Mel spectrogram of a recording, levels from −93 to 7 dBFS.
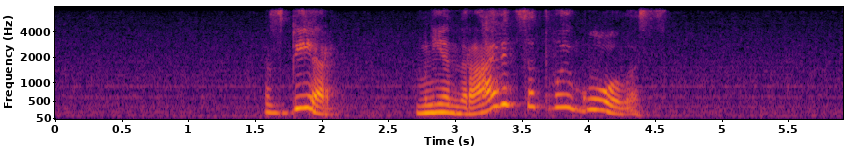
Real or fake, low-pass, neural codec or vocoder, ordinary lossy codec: fake; 7.2 kHz; vocoder, 22.05 kHz, 80 mel bands, WaveNeXt; Opus, 16 kbps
